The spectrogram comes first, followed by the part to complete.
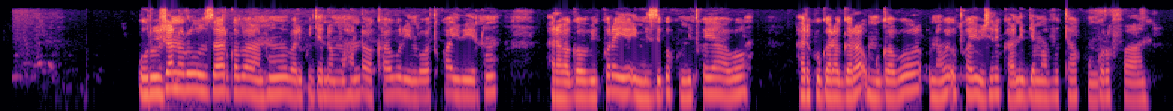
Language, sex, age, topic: Kinyarwanda, female, 25-35, government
